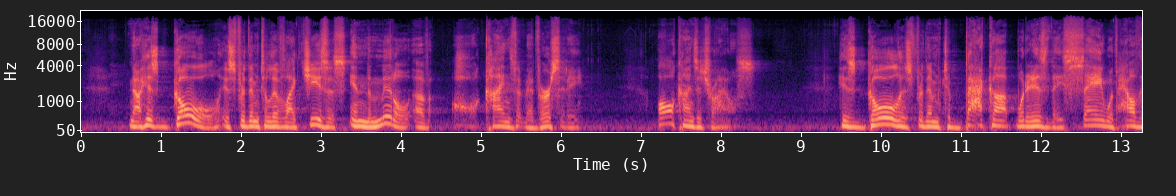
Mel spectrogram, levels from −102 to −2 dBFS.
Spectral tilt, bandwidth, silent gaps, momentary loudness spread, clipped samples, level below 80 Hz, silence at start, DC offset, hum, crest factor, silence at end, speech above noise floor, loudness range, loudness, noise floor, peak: -4 dB/octave; 18.5 kHz; none; 10 LU; under 0.1%; -56 dBFS; 0.6 s; under 0.1%; none; 20 dB; 0 s; 32 dB; 6 LU; -24 LUFS; -56 dBFS; -6 dBFS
